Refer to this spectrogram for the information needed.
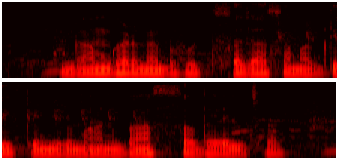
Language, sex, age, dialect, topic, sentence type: Maithili, male, 18-24, Southern/Standard, agriculture, statement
